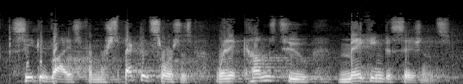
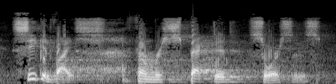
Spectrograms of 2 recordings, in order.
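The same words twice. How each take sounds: First: Said in the usual way. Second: Slow, weighty first reading of the point; slow emphasis. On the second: Shown as a demonstration. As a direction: lay the rule down slowly.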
